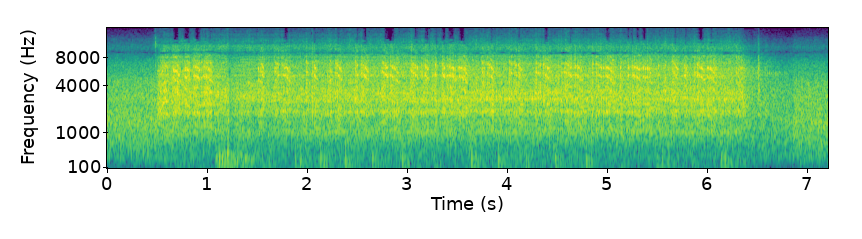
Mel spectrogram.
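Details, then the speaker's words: 1989 Yamaha FZR600 Genesis, not started in over 4 years, running on old fuel: cranks and catches roughly with a high squeal, firing stumbling irregularly as if not all cylinders are running; compression sounds good. Misfire, cause not confirmed. "sounds like it's misfiring like it's only running"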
